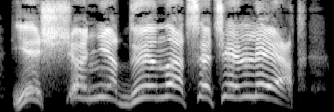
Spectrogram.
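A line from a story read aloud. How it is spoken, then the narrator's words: Shouted. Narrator (Russian): прокричал он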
